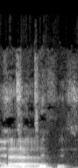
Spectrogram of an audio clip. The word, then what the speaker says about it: antithesis: Uh, Antithesis, yeah. and Antithesis. yes, and this is on the second syllable, antithesis. Antithesis.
